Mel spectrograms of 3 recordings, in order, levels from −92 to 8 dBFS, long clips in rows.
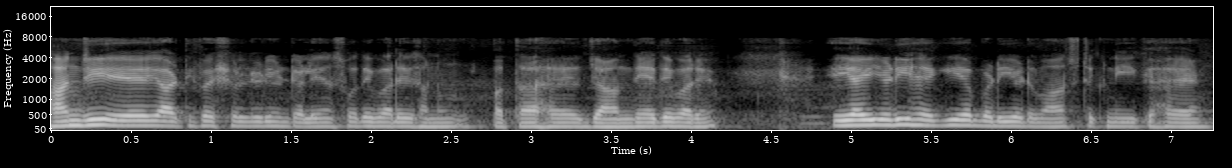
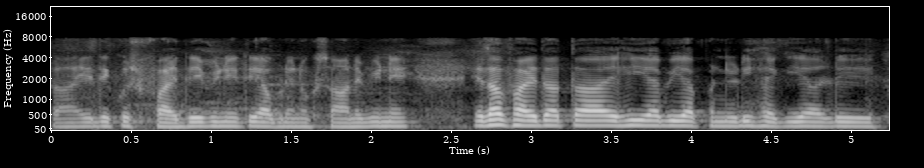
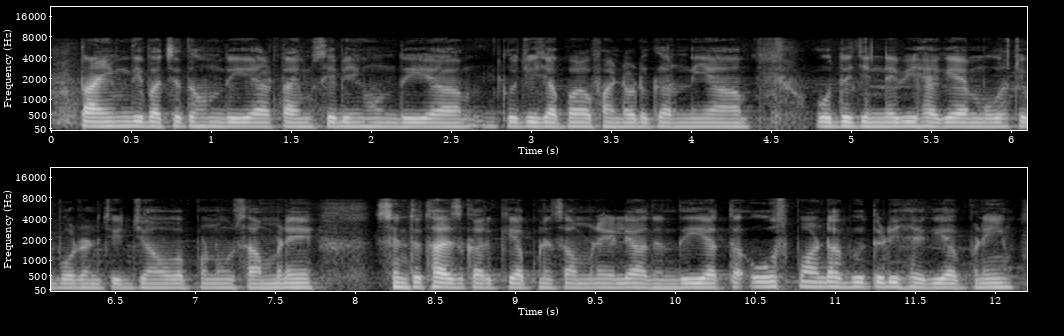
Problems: none marked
